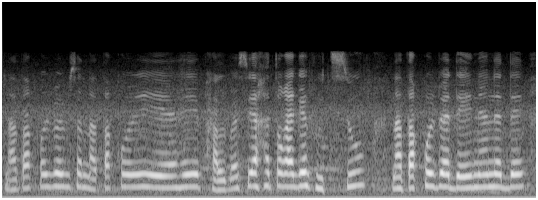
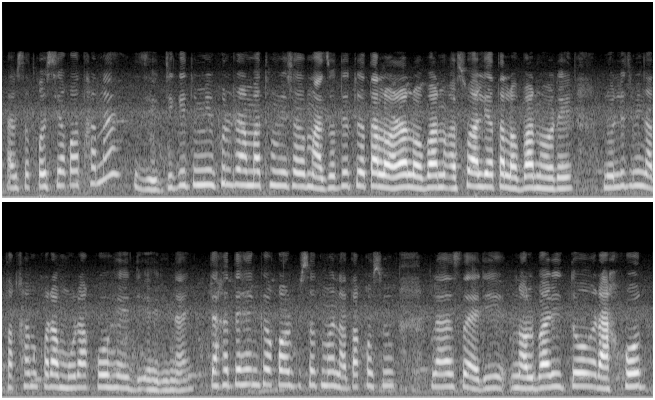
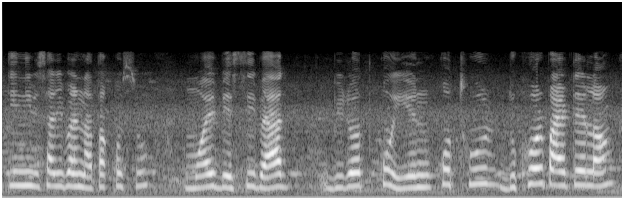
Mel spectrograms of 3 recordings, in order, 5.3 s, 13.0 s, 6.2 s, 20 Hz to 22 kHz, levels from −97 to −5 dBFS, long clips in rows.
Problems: none marked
